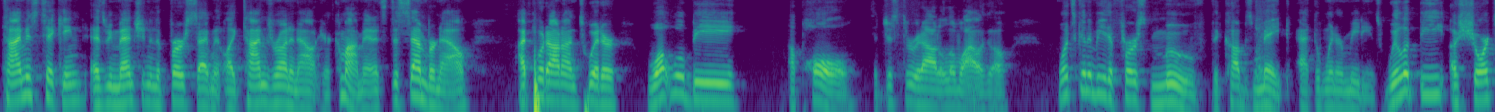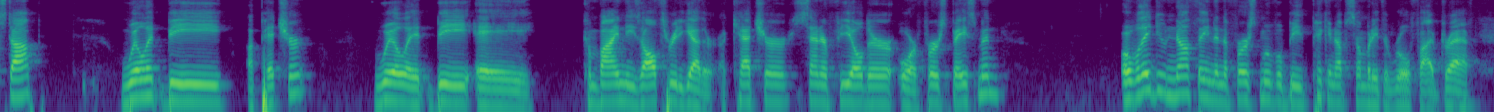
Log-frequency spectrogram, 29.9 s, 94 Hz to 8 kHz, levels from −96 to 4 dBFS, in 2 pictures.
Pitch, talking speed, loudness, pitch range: 140 Hz, 200 wpm, -27 LUFS, 125-155 Hz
